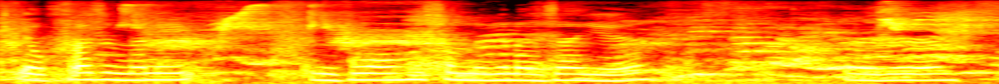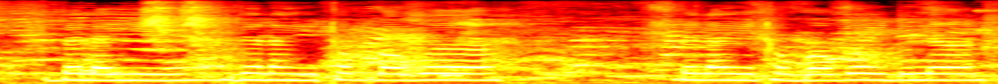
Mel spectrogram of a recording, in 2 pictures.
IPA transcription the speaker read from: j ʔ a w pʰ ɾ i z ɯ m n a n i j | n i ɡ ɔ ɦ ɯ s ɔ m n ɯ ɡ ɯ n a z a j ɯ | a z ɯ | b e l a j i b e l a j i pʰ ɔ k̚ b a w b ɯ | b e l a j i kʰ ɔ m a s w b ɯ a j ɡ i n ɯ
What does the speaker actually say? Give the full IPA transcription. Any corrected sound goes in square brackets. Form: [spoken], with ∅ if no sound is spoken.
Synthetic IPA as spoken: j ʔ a w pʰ ɾ [a] z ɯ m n a n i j | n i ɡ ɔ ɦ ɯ s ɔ m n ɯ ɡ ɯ n a z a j ɯ | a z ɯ | b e l a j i b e l a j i [tʰ] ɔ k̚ b a w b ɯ | b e l a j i [tʰ] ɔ [b] a [∅] w b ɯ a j [d] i n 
